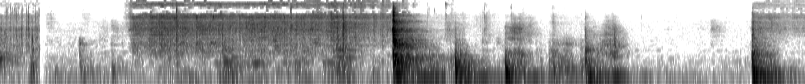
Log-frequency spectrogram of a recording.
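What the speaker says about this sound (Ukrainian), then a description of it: "І знову черпах тіста розрівнюю і обсмажую з двох сторін." Yeast pancake batter sizzling steadily in a hot oiled pan for a few seconds, then scraping and clattering of a utensil, followed by a short silence and another brief sizzle.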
